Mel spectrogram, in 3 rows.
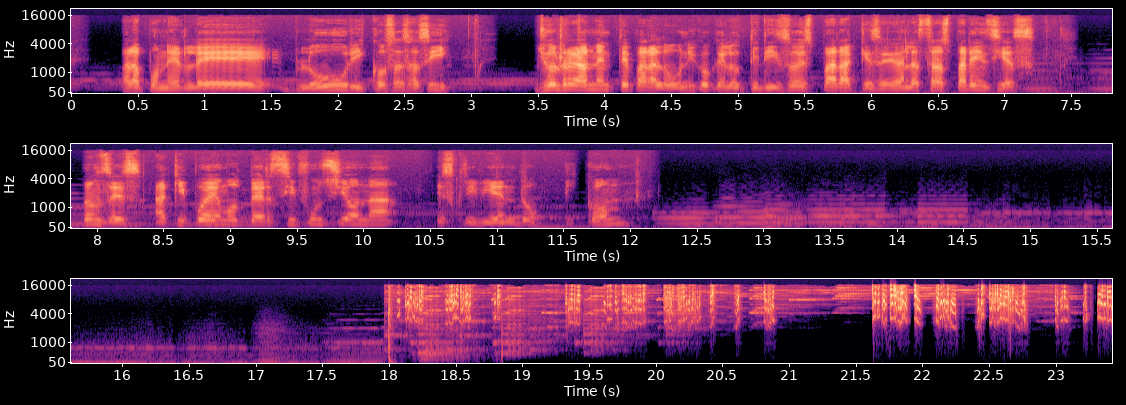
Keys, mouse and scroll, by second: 0.0-23.4 typing, 15.7 Return, 18.9 super+m, 21.2 ctrl+c, 21.3 Return, 21.3 Return.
